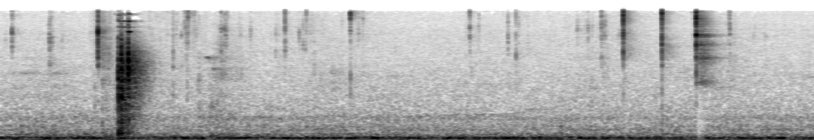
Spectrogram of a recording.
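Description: Sharp clicks and light scraping as the plastic casing is picked and peeled off a laptop CMOS coin-cell battery, the loudest snap about a second in and another near the end. A steady low hum runs underneath.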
